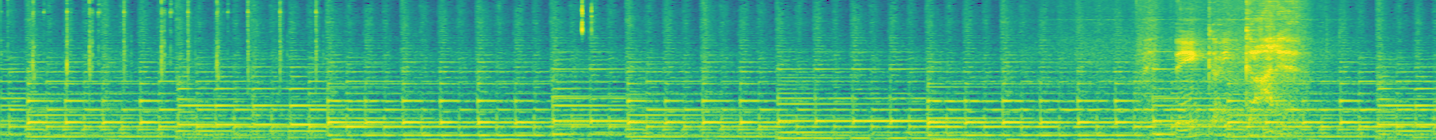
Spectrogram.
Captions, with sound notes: (keys clicking) - I think I got it!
